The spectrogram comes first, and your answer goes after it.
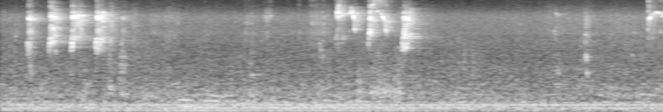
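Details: Shrill, thin squeals from a newborn monkey baby in Cambodia, born in tall trees: a quick run of four piercing notes, a pause, then another brief cluster and a lone late squeak.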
